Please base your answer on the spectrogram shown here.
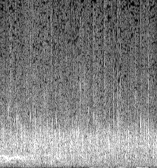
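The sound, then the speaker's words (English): An audience at a live show gives a round of applause for the evening's guests. Loud, dense clapping continues at an even level across the whole stretch. “Can we please give one more hand to all our guests tonight?”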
